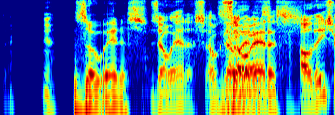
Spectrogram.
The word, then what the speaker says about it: Zoetis: Zoetis.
